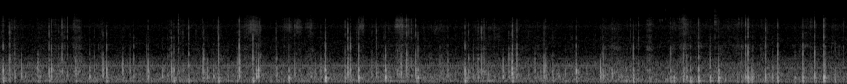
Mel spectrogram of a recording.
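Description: Both hands rapidly scratch and tap the hollow crown of a pink sequin-covered fabric fedora with short dark-painted nails. A dense stream of sharp, dry clicks and scratchy rustles with no ring plays over a faint steady hum.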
